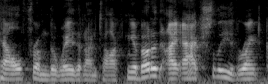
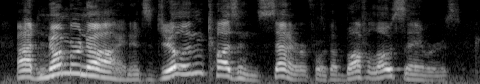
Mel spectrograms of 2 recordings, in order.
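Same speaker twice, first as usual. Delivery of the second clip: loud sports announcer voice; 6 dB louder than usual. Counting down a ranked list of players on a podcast: announcer voice. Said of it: "do you want to do your announcer voice".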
